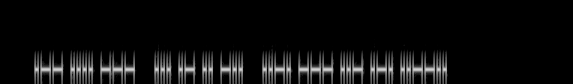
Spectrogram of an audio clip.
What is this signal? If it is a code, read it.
Morse code, heard as a keyed tone, about 40 wpm, 700 Hz. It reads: WHO SAID FOUR?
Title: Sentences from Top 300 Words 40wpm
